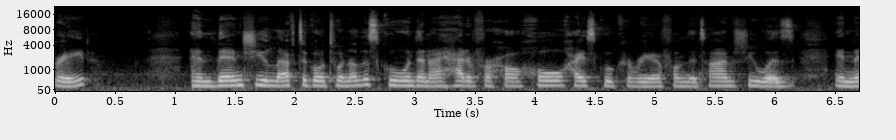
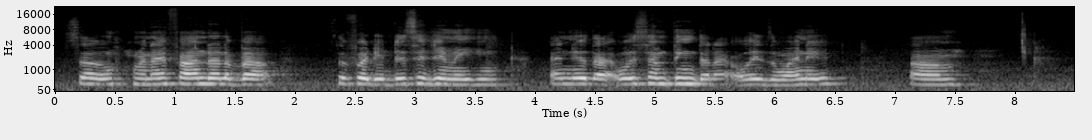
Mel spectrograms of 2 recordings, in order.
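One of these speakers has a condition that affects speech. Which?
The second: cerebral palsy; wheelchair user; diagnosed at 9 months.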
